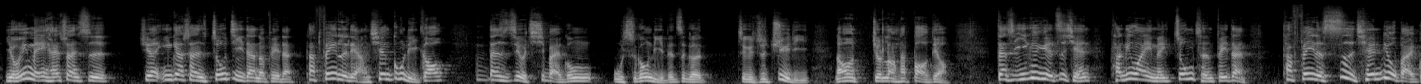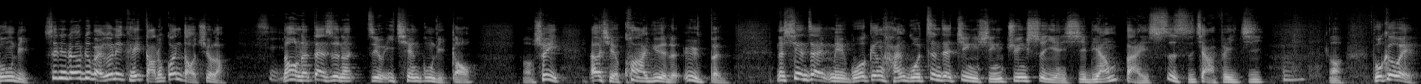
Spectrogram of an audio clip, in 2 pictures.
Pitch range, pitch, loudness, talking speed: 145-215 Hz, 170 Hz, -23 LUFS, 305 characters per minute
